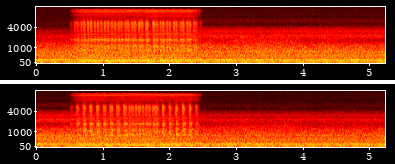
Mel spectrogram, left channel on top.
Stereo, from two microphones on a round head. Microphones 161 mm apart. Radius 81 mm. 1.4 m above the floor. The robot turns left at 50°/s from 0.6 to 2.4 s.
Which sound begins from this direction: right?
An engine running, at 0.0 s.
